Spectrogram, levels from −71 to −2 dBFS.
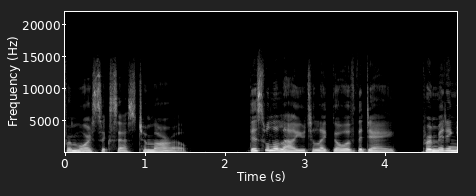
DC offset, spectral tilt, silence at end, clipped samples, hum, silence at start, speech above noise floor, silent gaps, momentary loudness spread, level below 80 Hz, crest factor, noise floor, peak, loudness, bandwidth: under 0.1%; -5.5 dB/octave; 0 s; under 0.1%; none; 0.05 s; 54 dB; none; 10 LU; -72 dBFS; 16 dB; -74 dBFS; -4 dBFS; -21 LUFS; 15 kHz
